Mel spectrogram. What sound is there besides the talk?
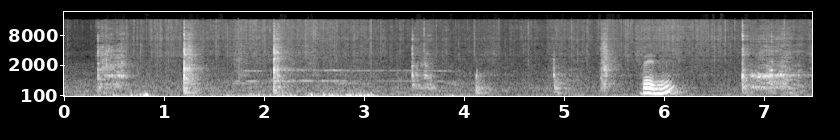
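stirring beetroot thoran frying in a pan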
